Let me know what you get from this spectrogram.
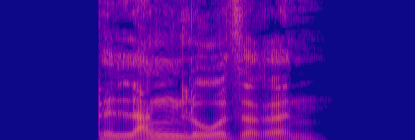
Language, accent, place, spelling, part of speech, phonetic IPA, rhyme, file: German, Germany, Berlin, belangloseren, adjective, [bəˈlaŋloːzəʁən], -aŋloːzəʁən, De-belangloseren.ogg
- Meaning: inflection of belanglos: 1. strong genitive masculine/neuter singular comparative degree 2. weak/mixed genitive/dative all-gender singular comparative degree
